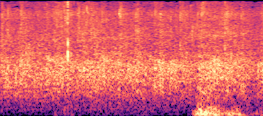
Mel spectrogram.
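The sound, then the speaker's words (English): An audience claps at a church gathering, a dense, steady patter of many hands held at a fairly quiet level with a slight swell near the end. “But give the Lord a great hand clap for that.”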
